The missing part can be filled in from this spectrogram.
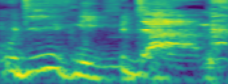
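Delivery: put-on classic vampire voice. Retelling how your brother mocked your email greeting, in a vampire voice. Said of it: "You sound like a vampire".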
